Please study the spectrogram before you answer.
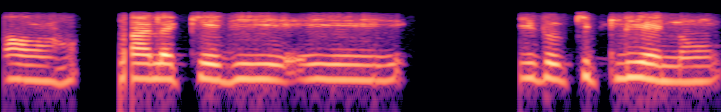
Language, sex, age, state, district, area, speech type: Kannada, female, 60+, Karnataka, Mandya, rural, conversation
